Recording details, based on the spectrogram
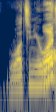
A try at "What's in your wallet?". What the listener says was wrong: What's in your wallet? You say it too fast.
